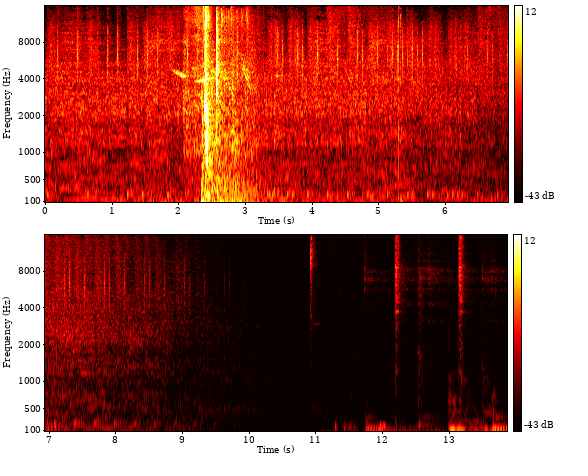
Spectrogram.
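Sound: door being shut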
